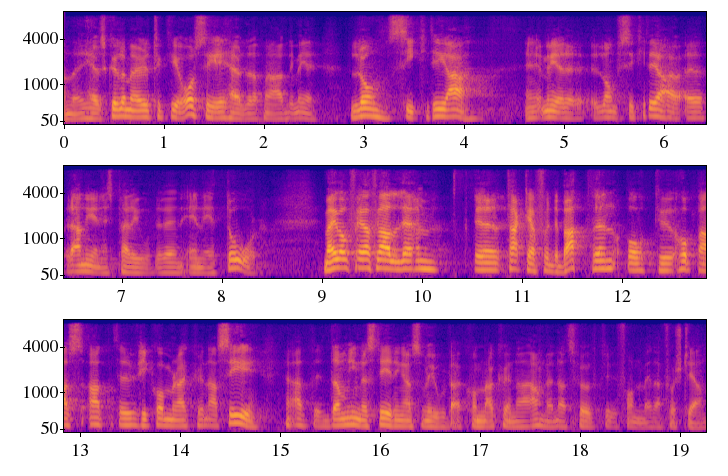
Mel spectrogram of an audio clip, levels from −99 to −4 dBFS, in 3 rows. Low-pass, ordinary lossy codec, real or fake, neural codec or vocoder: 7.2 kHz; MP3, 64 kbps; fake; codec, 16 kHz in and 24 kHz out, 0.6 kbps, FocalCodec, streaming, 4096 codes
